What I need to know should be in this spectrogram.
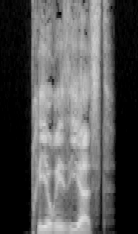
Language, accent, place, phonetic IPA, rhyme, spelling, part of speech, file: German, Germany, Berlin, [pʁioʁiˈziːɐ̯st], -iːɐ̯st, priorisierst, verb, De-priorisierst.ogg
- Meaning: second-person singular present of priorisieren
